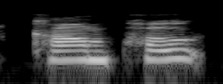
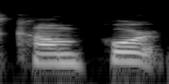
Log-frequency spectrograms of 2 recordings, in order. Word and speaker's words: compote: one of those okay we just don't spell it with an r but we just pronounce the r no pot compo p-o-t-e versus comport p-o-r-t yeah but nobody ever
